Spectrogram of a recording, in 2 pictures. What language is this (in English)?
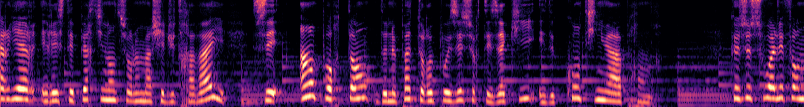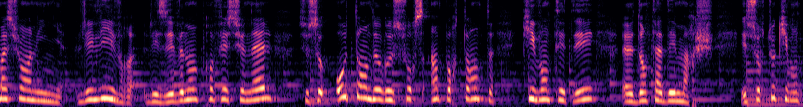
French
